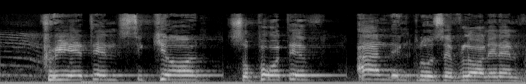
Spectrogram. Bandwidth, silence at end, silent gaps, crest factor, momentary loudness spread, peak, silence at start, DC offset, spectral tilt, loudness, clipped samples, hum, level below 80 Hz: 11.5 kHz; 0 s; none; 16 dB; 7 LU; -6 dBFS; 0 s; under 0.1%; -3 dB/octave; -21 LUFS; under 0.1%; none; -30 dBFS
